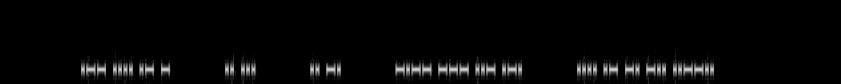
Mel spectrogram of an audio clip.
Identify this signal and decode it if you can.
Morse code, heard as a keyed tone, about 46 wpm, 700 Hz. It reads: WHAT IS IN YOUR HAND?
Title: 3x Word-Spacing - Sentences from Top 200 Words - 45wpm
